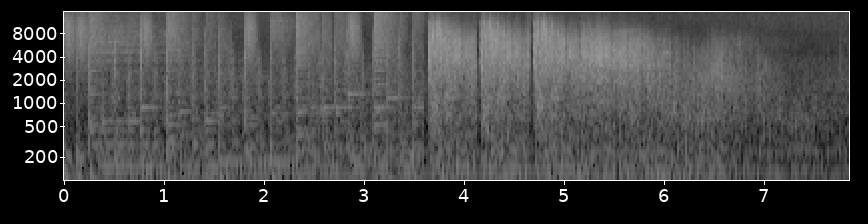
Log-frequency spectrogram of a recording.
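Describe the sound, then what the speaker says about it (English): Explosion in the Ghost Trick video game: a dense, continuous roar of blasts and crashing debris, loud throughout with sharp bangs layered over low rumble, gradually thinning toward the end. "I think I heard an explosion somewhere."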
